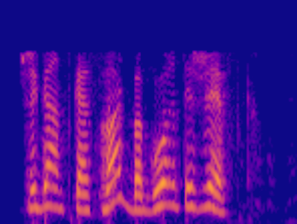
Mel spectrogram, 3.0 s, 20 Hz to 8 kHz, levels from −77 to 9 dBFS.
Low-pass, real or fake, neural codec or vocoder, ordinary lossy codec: 7.2 kHz; real; none; AAC, 16 kbps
